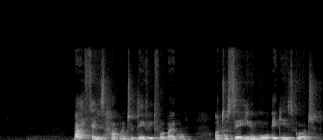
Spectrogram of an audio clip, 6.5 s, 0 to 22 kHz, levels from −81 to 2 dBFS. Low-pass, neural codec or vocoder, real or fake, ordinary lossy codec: 14.4 kHz; codec, 32 kHz, 1.9 kbps, SNAC; fake; none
